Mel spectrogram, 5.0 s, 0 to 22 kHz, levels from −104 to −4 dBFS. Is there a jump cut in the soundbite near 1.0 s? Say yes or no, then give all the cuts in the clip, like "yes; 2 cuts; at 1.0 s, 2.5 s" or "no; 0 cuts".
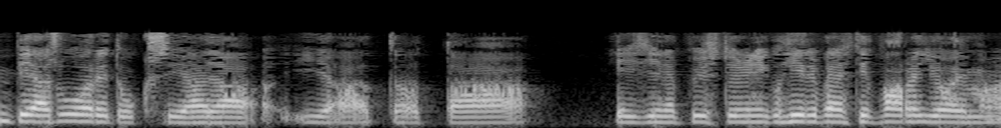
no; 0 cuts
